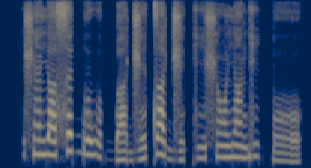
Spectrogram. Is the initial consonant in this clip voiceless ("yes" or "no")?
yes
